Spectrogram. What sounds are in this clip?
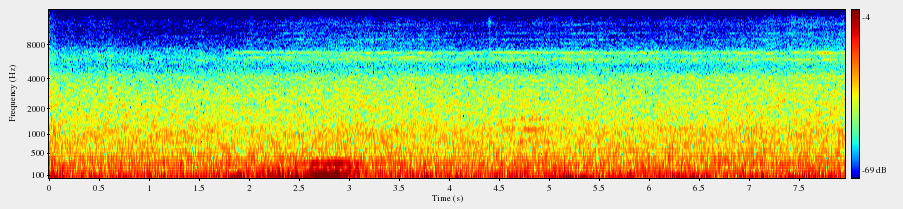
engine of unclear size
